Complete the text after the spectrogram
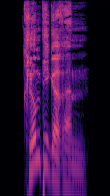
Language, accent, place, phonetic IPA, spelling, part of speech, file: German, Germany, Berlin, [ˈklʊmpɪɡəʁəm], klumpigerem, adjective, De-klumpigerem.ogg
- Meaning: strong dative masculine/neuter singular comparative degree of klumpig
